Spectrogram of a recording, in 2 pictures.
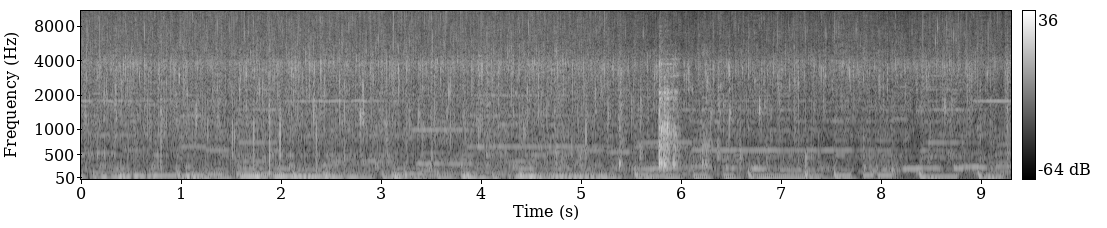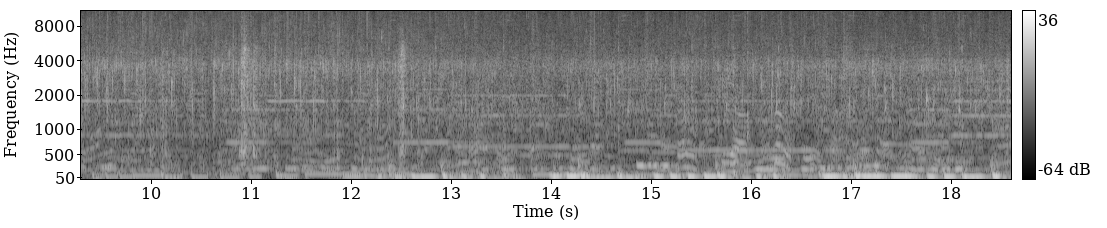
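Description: Whole fish deep-frying in bubbling oil in a cast-iron pan over a wood fire, a steady sizzle. A single sharp knock about six seconds in, with a couple of lighter clicks later.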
